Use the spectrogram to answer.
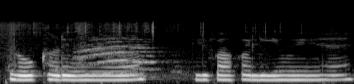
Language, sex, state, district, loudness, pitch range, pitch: Hindi, female, Chandigarh, Chandigarh, -14 LUFS, 205-215 Hz, 210 Hz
